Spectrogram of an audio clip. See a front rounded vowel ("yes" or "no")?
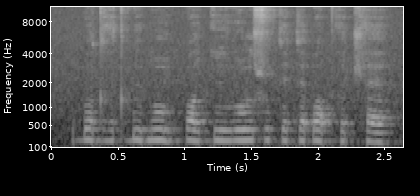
no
